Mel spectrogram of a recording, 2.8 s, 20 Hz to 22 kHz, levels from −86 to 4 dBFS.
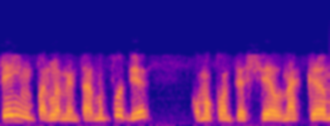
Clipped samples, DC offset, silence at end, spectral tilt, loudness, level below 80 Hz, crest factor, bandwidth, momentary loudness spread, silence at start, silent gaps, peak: under 0.1%; under 0.1%; 0 s; -7 dB/octave; -17 LUFS; -62 dBFS; 16 dB; 4 kHz; 4 LU; 0 s; none; -2 dBFS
